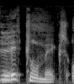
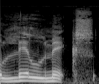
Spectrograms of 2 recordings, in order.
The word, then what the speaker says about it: Little Mix: Is it Little Mix or Lil Mix? – It's spelled correctly. – Right. Not like a rapper.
